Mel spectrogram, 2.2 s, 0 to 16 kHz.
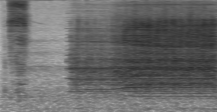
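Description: A short click near the start. Then, after about half a second, the WPL B36-3 RC truck's electric motor and two-speed gearbox run with a steady mechanical whir and a faint, slightly rising gear whine for about a second and a half, as the gearbox is shown in one gear and then the other.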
